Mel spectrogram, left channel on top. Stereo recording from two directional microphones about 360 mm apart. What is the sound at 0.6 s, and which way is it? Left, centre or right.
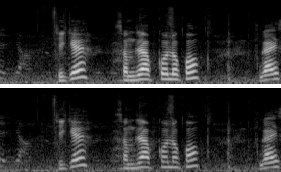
Speech, centre.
